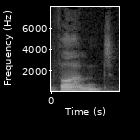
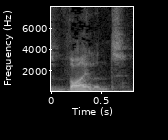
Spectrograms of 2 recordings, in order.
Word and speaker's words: violent: the second vowel where it is unstressed and has a weak ivy sound, as in the O of violent, or violin, or the first A in that awful word, diarrhea. Such words are often mispronounced by sloppy speakers without the second vowel, as violent or diarrhea, despite the fact that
